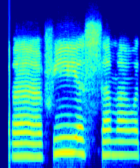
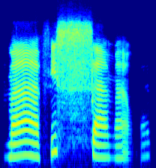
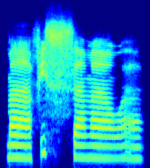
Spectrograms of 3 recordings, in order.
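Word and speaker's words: ما في السماوات: Nah, karena ada dua sukun di sini—sukun ya dan sukun lam—kedua sukun tersebut bertemu, sehingga 'ya ' dihilangkan dalam pengucapan. Jadi, itu terhubung langsung dengan sukun kedua. "Ma fis-samawat." Tunggu, ini " syamsiyah," kan? Jadi, langsung saja ke sini. "Ma fis-"...lam diasimilasi. Lam tidak dibaca.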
